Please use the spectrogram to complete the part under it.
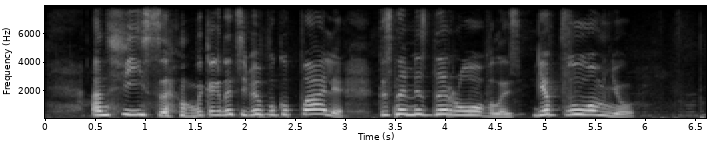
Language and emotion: Russian, positive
